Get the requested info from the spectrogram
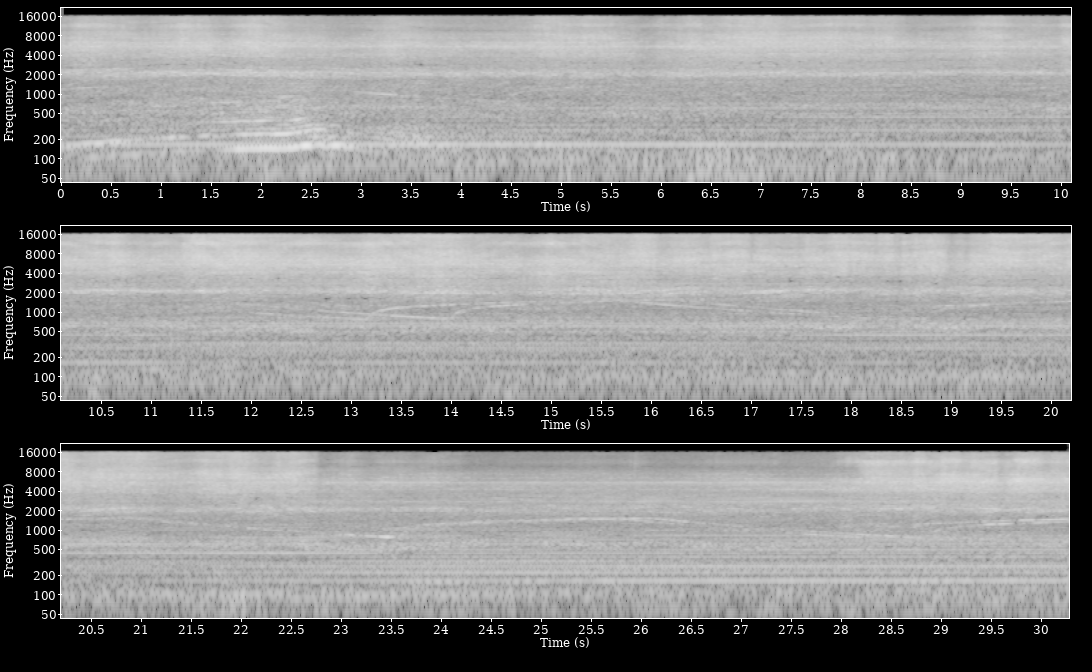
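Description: Pressure washer running and spraying through a foam cannon: a steady motor hum under the hiss of the spray, which eases for a few seconds past the middle. A wailing tone rises and falls repeatedly in the second half.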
